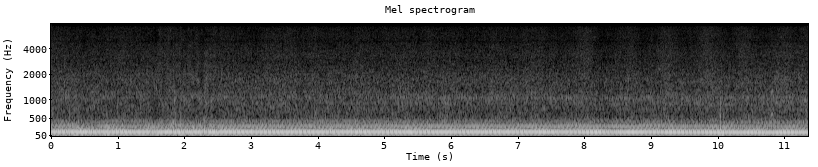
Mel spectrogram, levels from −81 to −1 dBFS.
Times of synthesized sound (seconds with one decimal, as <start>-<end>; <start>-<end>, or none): 1.5-2.5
